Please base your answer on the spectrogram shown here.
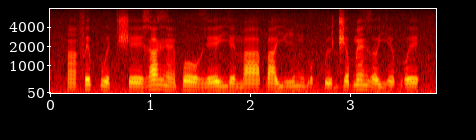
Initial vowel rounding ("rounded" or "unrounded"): unrounded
